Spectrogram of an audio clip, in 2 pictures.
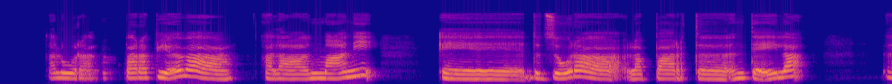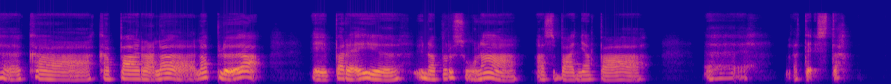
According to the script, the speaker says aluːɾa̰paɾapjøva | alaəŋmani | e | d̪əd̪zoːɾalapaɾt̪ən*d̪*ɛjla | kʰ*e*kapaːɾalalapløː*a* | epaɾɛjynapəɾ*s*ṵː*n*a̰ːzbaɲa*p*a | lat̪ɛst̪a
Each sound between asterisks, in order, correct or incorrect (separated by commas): incorrect, incorrect, correct, correct, correct, correct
